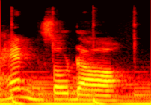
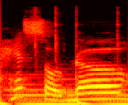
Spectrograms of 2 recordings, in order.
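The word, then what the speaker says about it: Head & Shoulders: khi mà người ta không đọc là Head and Shoulder mà sẽ đọc là Head Shoulder hoặc là Head Soda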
